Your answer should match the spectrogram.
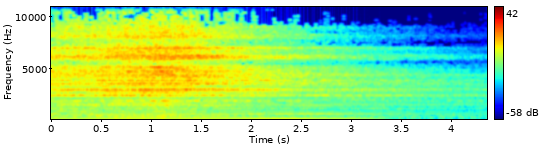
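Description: A rock band's final chord ringing out: amplified electric guitars, bass guitar and cymbals sustaining together after one last hit. The low bass notes stop suddenly about three and a half seconds in, and the rest of the chord fades away, ending the song.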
